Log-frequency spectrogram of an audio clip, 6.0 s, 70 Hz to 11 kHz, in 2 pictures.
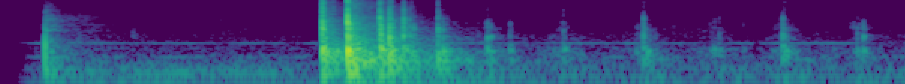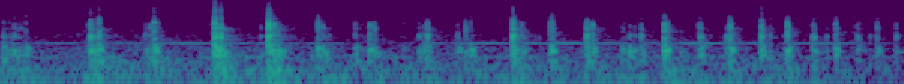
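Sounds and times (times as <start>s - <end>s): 
billiard ball hit into pocket: 1.1s - 1.7s.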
